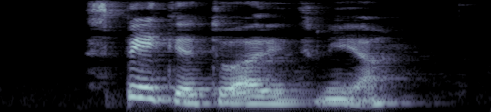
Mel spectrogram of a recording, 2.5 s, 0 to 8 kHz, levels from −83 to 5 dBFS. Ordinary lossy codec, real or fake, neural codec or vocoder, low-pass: none; real; none; none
